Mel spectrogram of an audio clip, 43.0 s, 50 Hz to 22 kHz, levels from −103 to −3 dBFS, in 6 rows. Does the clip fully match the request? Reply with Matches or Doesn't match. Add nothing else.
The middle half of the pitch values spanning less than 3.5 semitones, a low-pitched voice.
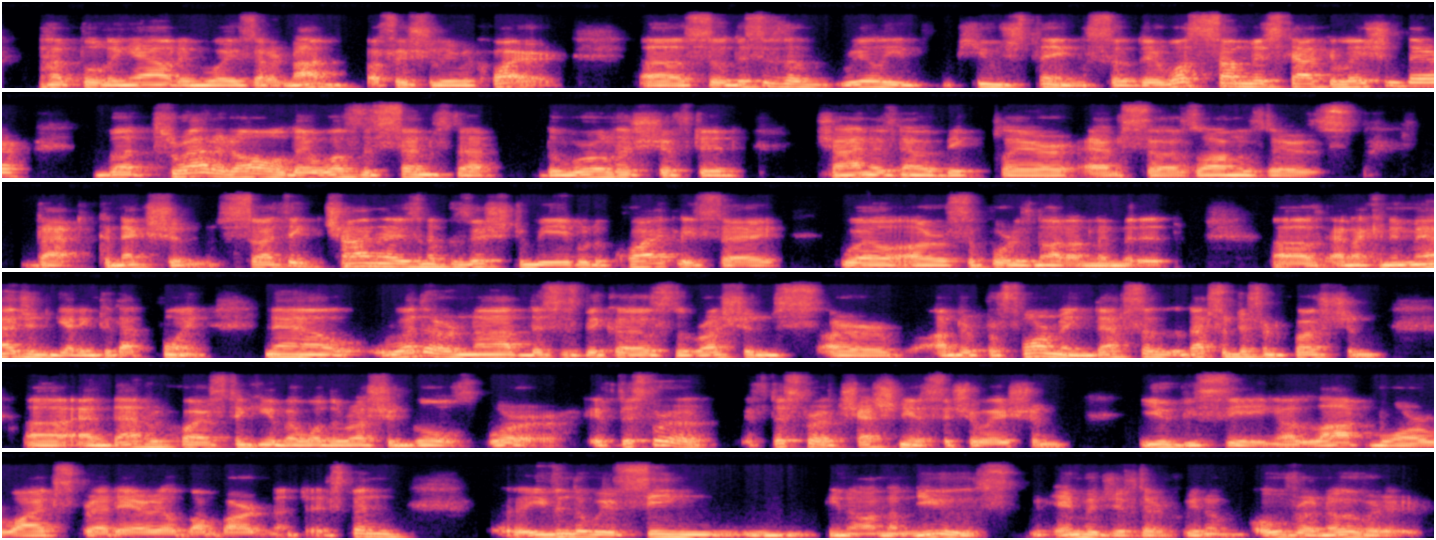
Doesn't match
